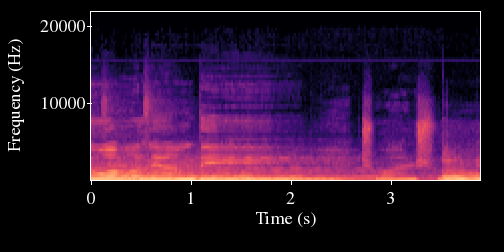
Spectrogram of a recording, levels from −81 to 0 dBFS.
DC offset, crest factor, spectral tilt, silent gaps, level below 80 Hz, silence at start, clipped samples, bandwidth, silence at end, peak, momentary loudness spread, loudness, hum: under 0.1%; 12 dB; -6.5 dB/octave; none; -22 dBFS; 0 s; under 0.1%; 13.5 kHz; 0 s; -2 dBFS; 10 LU; -16 LUFS; none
